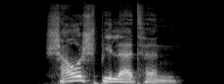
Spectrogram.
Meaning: inflection of schauspielern: 1. first/third-person plural preterite 2. first/third-person plural subjunctive II
- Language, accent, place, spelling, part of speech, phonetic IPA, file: German, Germany, Berlin, schauspielerten, verb, [ˈʃaʊ̯ˌʃpiːlɐtn̩], De-schauspielerten.ogg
